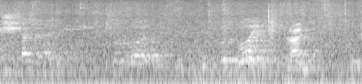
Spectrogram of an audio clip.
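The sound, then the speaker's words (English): Horse hooves trot in a steady clip-clop rhythm as a boy is taught to present horses for a horse act, across a noisy space, with murmuring voices and background bustle mixed in throughout. “And in fact, this winter, for the first time, his father started to show him how to present horses, and he will be showing one of the horse acts during this coming season.”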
